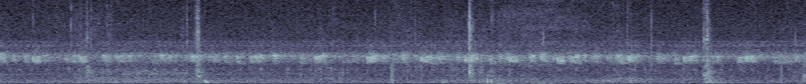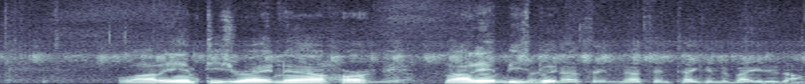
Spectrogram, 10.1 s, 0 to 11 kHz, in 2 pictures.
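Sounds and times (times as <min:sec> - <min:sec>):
frogs and insects calling: 0:00.0 - 0:10.0.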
